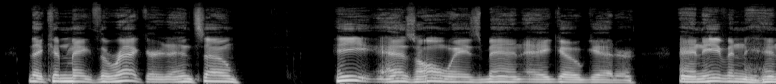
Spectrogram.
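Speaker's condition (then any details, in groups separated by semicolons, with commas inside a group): ALS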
